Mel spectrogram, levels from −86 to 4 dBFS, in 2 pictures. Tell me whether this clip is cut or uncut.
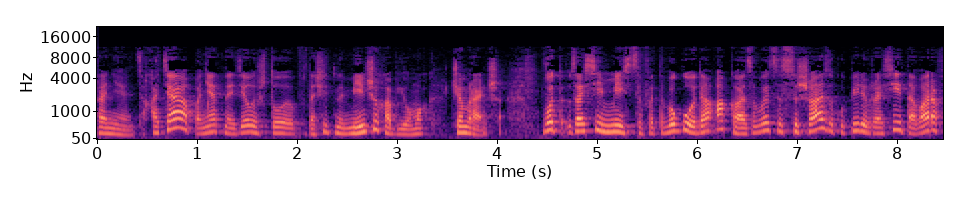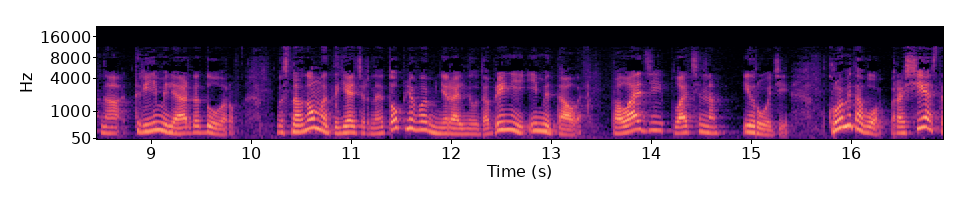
cut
